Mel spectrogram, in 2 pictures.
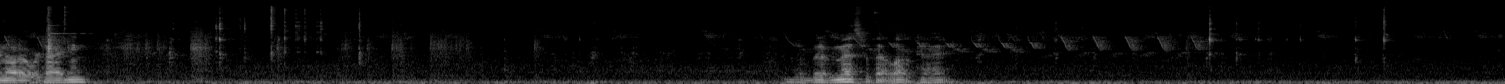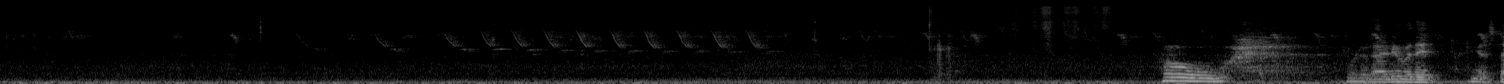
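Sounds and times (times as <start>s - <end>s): steady low hum: 0.0s - 30.0s
bird singing whistled notes: 17.4s - 23.0s.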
